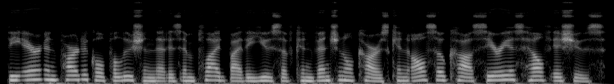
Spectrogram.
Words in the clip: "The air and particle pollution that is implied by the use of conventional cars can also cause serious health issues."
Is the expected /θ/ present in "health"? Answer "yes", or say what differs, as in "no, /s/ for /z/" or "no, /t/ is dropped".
yes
